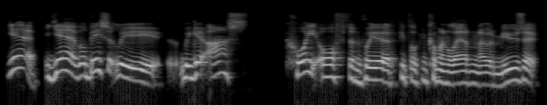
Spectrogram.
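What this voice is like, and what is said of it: Speaks with a distinctive regional accent. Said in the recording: “It could be my dialect. ... I truly love your accent. It's just fascinating.”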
